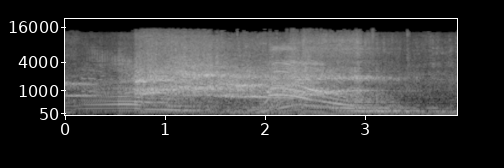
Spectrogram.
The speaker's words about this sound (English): A red car with white pointed stripes down the side flies out of the underground car park. Starsky reverses back and spins a 180 right next to Hutch.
